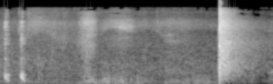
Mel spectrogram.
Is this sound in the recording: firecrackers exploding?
yes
